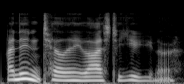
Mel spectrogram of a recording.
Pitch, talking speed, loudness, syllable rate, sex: 190 Hz, 295 wpm, -16 LUFS, 6.2 syllables/s, female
